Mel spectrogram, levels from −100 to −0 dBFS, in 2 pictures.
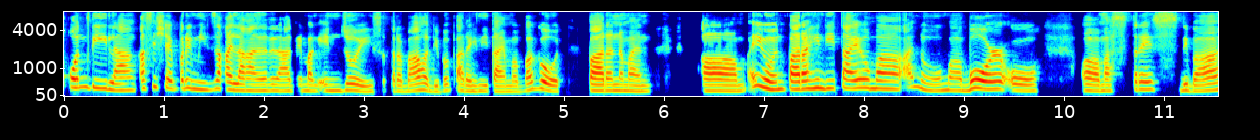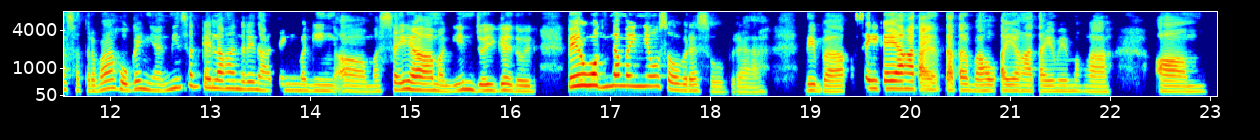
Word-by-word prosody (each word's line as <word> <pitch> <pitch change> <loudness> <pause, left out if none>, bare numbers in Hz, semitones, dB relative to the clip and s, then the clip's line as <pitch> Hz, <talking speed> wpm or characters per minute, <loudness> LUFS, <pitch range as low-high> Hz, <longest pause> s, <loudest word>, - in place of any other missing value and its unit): kaunti 320 -3 +1
lang, 225 0 0
kasi 290 +5 -2
siyempre 295 -1 -2
minsan 255 +2 -3
kailangan 215 -4 +1
rin 210 - -3
natin 205 +1 -4
mag-enjoy 205 -1 -3
sa - - -16
trabaho, 200 +4 0
'di 185 - -8
ba, 210 - -7
para 190 - -3
hindi 195 +1 -8
tayo 185 -2 0
mabagot. 220 -1 +1 0.3
Para 210 -1 +5
naman, 200 -2 -4 0.6
uhm, 205 -1 +2
ayon 285 -8 +3
para 270 +1 +7
hindi 295 -1 0
tayo 300 +1 +2
maano, 275 -4 -1
ma-bore 265 +5 +4
o, 210 -1 -1 0.5
ah, 210 -2 +2
ma-stress, 260 +6 -5
'di 220 - -3
ba, 215 +4 +1
sa 220 -3 -11
trabaho, 235 +5 -2
ganyan. 245 -4 -4
Minsan 345 +4 -4
kailangan 290 -3 0
na - - -4
rin 260 - -3
nating 220 0 -8
maging, 205 -1 -7
ah, 185 -2 -3
masaya, 235 +4 +2
mag-enjoy, 215 +2 -2
gano'n 195 -4 -2 0.4
pero 385 +3 +9
huwag 400 -3 +9
naman 375 -1 +3
'yong 365 0 0
sobra-sobra, 185 - -6 0.4
'di 220 -1 -1
ba? 190 -1 0
Kasi 290 +2 0
kaya 280 0 +7
nga 275 - +8
tayo 125 - +4
nagtatrabaho, 210 - -1
kaya 210 0 0
nga 200 - -1
tayo 190 0 -4
may 195 - -6
mga, 185 -2 -7 0.7
uhm, 185 -1 0
220 Hz, 160 wpm, -22 LUFS, 200-275 Hz, 0.7 s, pero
